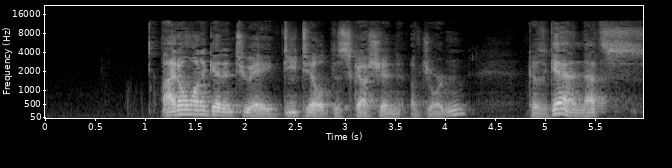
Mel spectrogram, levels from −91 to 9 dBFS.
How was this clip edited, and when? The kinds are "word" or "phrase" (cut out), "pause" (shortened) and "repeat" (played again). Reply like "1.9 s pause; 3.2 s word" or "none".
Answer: none

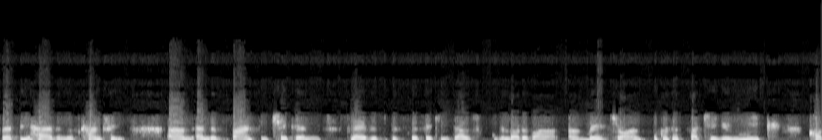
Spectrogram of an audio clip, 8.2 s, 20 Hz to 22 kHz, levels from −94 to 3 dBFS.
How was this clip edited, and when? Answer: 3.4 s pause; 5.0 s phrase

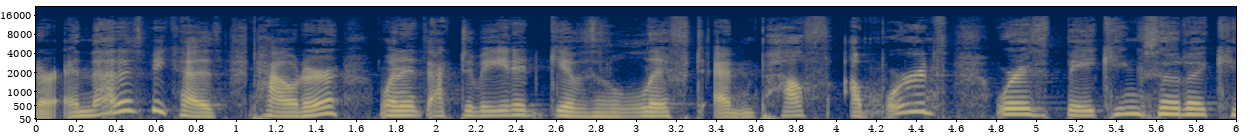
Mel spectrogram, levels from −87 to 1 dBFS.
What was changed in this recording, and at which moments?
1.1 s word

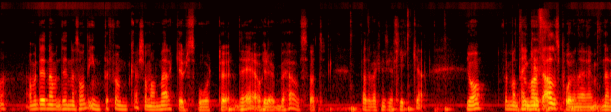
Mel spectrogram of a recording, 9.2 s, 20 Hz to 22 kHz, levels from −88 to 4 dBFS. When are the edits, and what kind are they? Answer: 2.8 s word; 3.9 s word

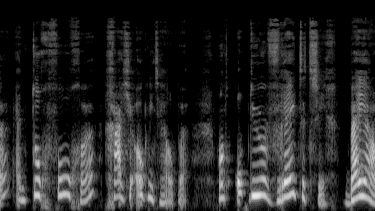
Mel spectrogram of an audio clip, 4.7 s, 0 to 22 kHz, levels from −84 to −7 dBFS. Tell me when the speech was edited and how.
1.3 s pause; 3.1 s word

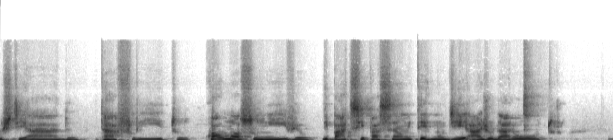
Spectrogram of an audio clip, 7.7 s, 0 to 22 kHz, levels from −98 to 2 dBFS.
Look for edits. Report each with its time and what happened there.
1.1 s pause; 2.4 s pause; 4.0 s pause

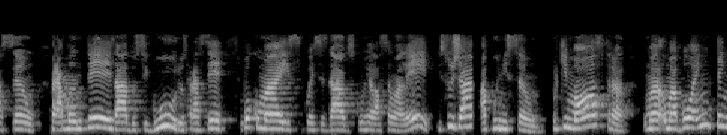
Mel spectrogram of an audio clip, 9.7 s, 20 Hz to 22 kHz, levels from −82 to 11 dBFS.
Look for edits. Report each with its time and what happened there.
1.5 s word; 2.5 s word; 3.2 s word; 4.0 s word; 6.3 s word

